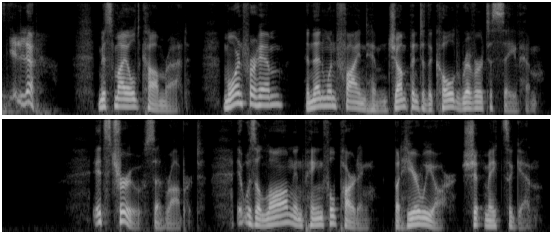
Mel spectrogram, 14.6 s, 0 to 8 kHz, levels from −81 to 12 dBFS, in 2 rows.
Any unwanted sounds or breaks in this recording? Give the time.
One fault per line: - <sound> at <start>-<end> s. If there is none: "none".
none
